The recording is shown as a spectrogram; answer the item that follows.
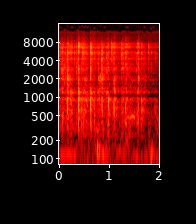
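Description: A faint, quick run of light clicks, about five a second, fading out after a second and a half.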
